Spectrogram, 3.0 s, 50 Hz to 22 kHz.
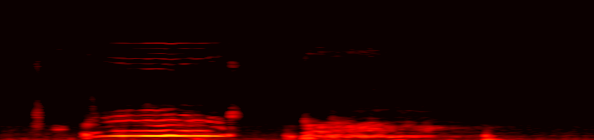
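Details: Domestic kittens from a litter of six, four females and two males born August 29th, at bedtime indoors: one steady, rich, level meow of under a second, then a rougher, noisier mew and a brief closing chirp.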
